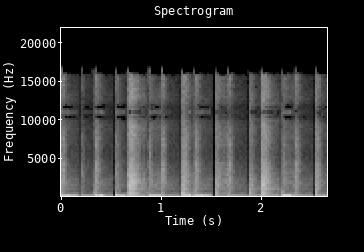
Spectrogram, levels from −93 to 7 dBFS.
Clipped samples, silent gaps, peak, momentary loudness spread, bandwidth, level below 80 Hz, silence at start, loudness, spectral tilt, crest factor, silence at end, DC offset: under 0.1%; none; -2 dBFS; 7 LU; 17 kHz; -22 dBFS; 0 s; -20 LUFS; -4 dB/octave; 18 dB; 0 s; 0.4%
